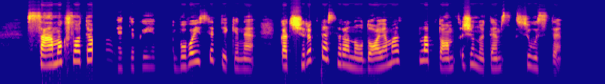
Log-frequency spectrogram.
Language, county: Lithuanian, Šiauliai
